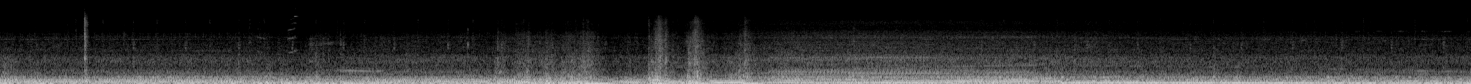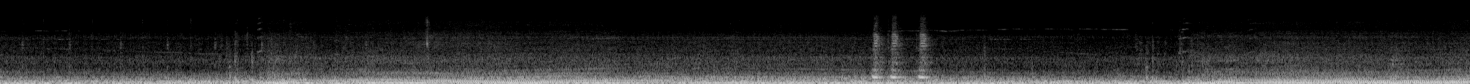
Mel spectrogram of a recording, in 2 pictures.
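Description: Suzuki Khyber's 993 cc G10 three-cylinder petrol engine running while driving, heard from inside the cabin, its pitch rising and falling with throttle and gear changes. A couple of brief sharp knocks come about seven seconds in and again near twenty-four seconds.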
